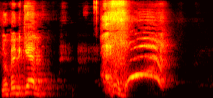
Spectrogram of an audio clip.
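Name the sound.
sneeze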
